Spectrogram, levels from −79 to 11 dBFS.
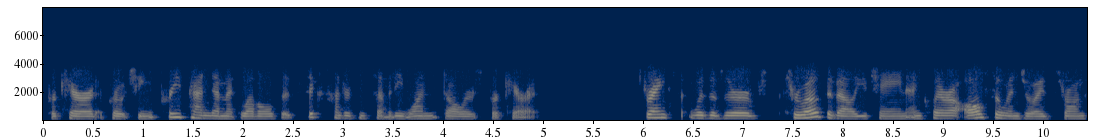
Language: English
